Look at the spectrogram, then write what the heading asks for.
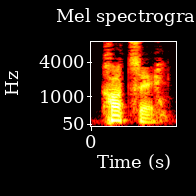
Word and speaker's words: Goltz: "How do you say Goltz in Spanish, Comrade General?" "Jotze," said Goltz, grinning, making the sound deep in his throat as though hawking with a bad cold.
